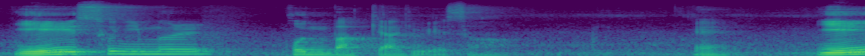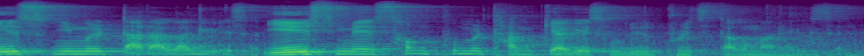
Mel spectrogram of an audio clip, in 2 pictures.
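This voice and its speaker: Male pastor, low gravelly voice, lively preaching, echoey church hall. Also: slight background noise. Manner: earnest, exhorting, with chuckles and quoted asides. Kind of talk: sermon. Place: church sanctuary.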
